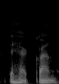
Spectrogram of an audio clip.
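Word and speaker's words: Tehuacán: Tehúacan.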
